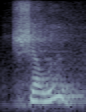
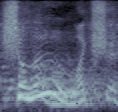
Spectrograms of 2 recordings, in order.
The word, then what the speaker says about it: Chellow: It's like the shell in Michele. Chellow. Chellow. It's like a sneeze. Like Chellow.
